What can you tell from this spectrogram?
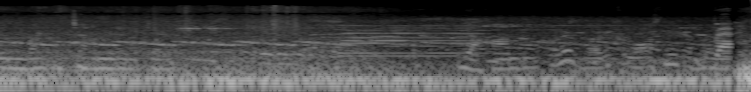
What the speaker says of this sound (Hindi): हम तो यहीं पे ट्रैफिक में फंस गए, देखो कितना लंबा जाम लग गया।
